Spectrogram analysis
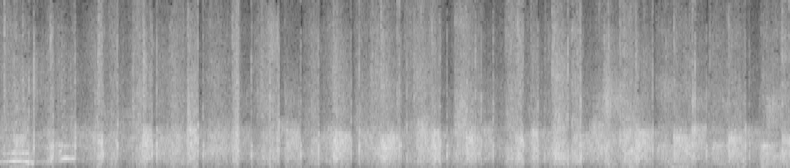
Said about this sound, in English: So a big round of applause for …, everyone.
